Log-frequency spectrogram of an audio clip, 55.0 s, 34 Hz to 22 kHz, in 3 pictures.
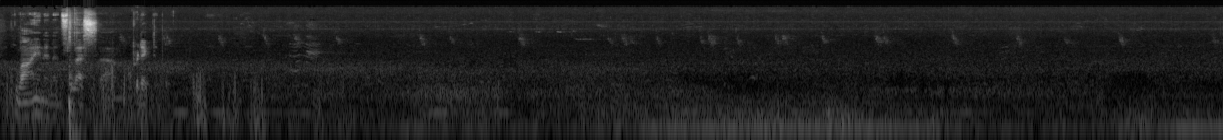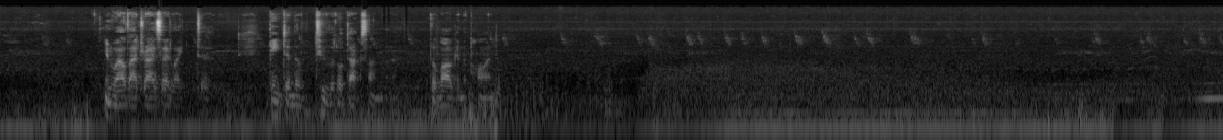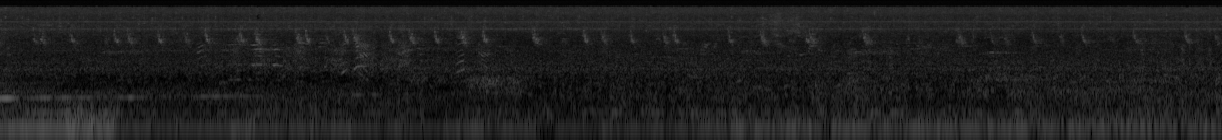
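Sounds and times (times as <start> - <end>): low outdoor rumble: 0.0 - 55.0
low rumble: 21.1 - 39.5
small bird chirping: 25.7 - 55.0.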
